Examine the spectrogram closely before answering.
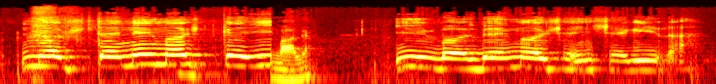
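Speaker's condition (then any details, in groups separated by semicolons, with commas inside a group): Cerebral palsy; speaks with difficulty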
